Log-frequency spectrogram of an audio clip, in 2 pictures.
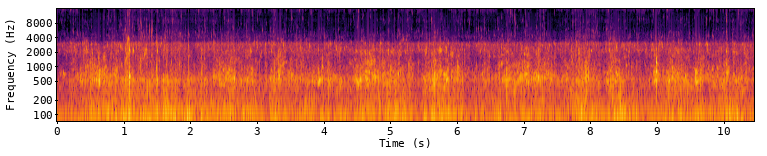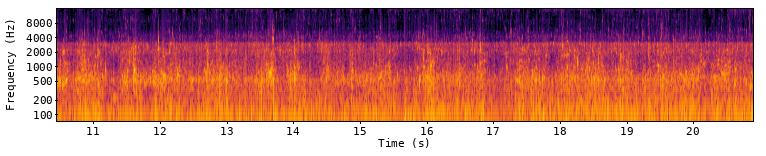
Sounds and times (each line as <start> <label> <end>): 0.0 river 20.9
